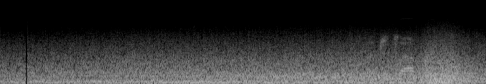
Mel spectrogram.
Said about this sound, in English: And liftoff of the first United Launch Alliance Vulcan rocket, launching a new era in spaceflight to the moon and beyond.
